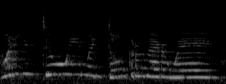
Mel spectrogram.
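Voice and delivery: high-pitched imitation of a protesting little sister; shocked protest. Little sister scolding her for tossing the ring, high mock protest.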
